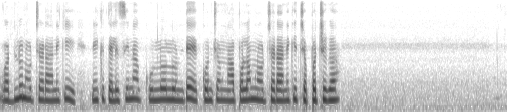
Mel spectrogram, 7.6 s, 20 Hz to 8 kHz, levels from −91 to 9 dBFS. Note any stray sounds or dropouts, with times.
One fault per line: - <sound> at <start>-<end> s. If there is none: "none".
none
